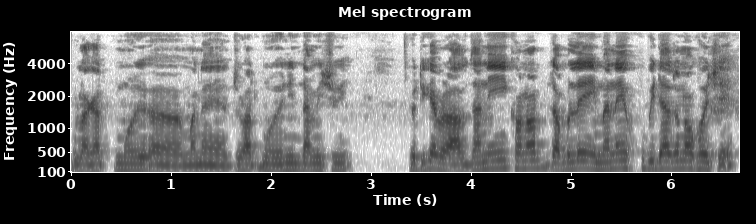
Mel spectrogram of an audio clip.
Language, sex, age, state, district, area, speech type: Assamese, male, 45-60, Assam, Golaghat, urban, spontaneous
